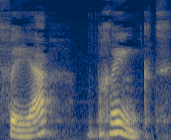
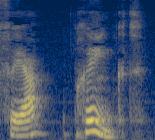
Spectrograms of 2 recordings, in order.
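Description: Both takes have the same delivery.

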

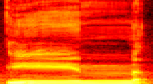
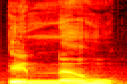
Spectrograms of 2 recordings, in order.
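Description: First: The first vowel is drawn out long. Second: The first vowel is clipped very short. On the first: "يمطها" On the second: "يختلس هذه الكسرة"

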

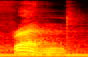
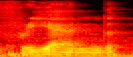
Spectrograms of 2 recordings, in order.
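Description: First: The word is said with one vowel sound after the 'r'. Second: The word is said with an extra vowel sound after the 'r'. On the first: The speaker calls it right. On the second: The speaker calls it wrong.

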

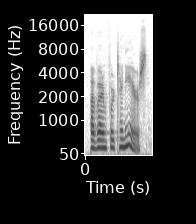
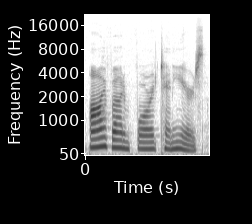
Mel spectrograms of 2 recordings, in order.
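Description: First: The sentence is spoken at a fast pace. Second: The sentence is spoken at a slow pace. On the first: "빨리 더 해볼게요" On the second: "천천히 해볼게요"

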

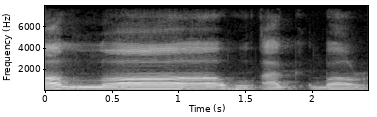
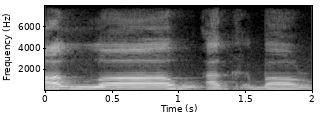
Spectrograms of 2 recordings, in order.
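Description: The two takes are said the same way.

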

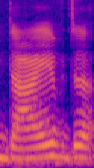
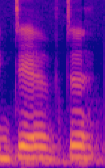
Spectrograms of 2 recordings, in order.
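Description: First: The vowel is said as a long sound. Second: The vowel is said as a short sound. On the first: The speaker calls it wrong. "So not say dived" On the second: The speaker calls it right. "it should be divd"

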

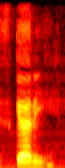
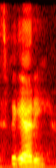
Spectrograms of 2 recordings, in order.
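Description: First: The word is shortened to two syllables. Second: The word is said in full, three syllables. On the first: This is the speaker's own way. "I say sketty" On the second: This is the standard way others say it. "I don't say spaghetti"

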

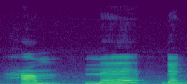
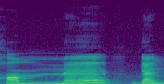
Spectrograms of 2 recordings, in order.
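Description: The two takes are said the same way.

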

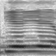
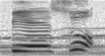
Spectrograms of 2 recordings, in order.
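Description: First: The second syllable is pronounced ye. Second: The second syllable is pronounced shu. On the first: The speaker calls it wrong. "从现在开始不能再念别野了" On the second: The speaker calls it right. "要念别墅"

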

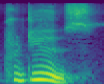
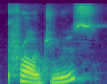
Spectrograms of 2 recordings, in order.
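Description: First: The stress is on the second syllable. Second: The stress is on the first syllable. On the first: It is a verb: to make something. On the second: It is a noun: farm goods. "which is noun"

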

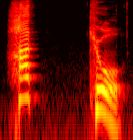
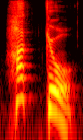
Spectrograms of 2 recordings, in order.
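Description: First: The word is said slowly. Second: The word is said at normal speed. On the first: "I'll say it slowly" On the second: "If you try to say this at any normal speed"

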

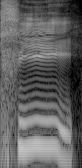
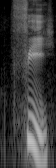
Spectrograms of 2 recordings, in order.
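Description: First: The vowel is stretched out long. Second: The vowel is short and not stretched. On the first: The speaker calls it wrong. "not fi" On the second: The speaker calls it right. "Don't prolong it"

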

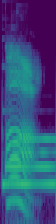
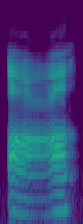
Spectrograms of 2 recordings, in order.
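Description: First: The pitch falls from high to low. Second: The pitch stays low throughout. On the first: "위에서 아래로 떨어지는 음인데요" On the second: "밑에서만 발음을 하는 거예요"

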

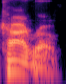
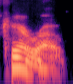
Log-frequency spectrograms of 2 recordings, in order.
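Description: First: The first syllable sounds like 'kye'. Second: The first syllable sounds like 'care'. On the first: This marks the speaker as an outsider. The speaker calls it wrong. "not Cairo" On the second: This is how locals say it. The speaker calls it right. "it's Cairo, ... they pronounce it Care. It's a K-E-H sound"

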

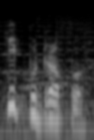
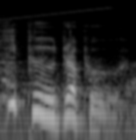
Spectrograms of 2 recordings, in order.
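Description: First: It is said plainly, without a put-on accent. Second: It is said in an exaggerated Japanese-style accent.

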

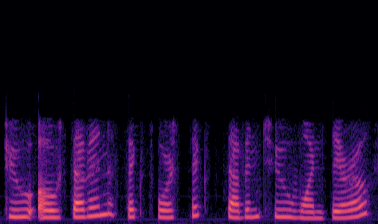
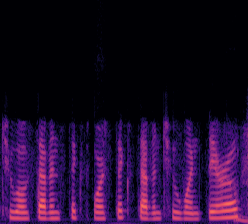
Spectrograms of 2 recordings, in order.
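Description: First: The number is said slowly. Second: The number is said at normal speed.

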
